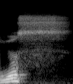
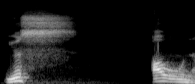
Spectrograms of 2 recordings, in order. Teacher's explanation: یا پیش سین یس، یہ سین پر سیٹی کی آواز آئے گی۔ دانتوں کو جوڑ کر آپ زبان کی نوک اس کے ساتھ ملے گی، سختی سے ادا کریں گے تو سین پر سیٹی کی آواز آئے گی۔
